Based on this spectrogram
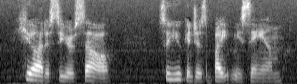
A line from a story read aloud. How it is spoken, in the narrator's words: Dean growls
